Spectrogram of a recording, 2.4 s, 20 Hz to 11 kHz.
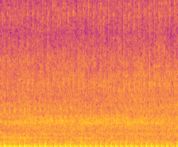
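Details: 170F single-cylinder engine after replacing crankshaft and connecting rod: steady, even low thumping about ten beats a second, no knock on top; the knock is gone. Normal running.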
